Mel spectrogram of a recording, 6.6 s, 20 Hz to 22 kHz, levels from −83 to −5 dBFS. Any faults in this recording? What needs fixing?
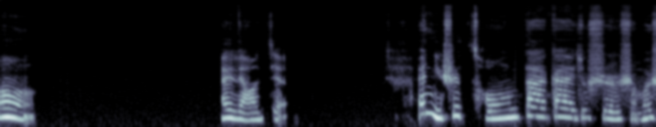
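Channel delay (comb filtering) runs from 5.15 s to 6.57 s, at the end of the speech. One channel arrives around 20 ms behind the other, and when the pair is folded to mono, the shared content cancels at evenly spaced frequencies, starting near 30 Hz and repeating roughly every 50 Hz. That dense row of fixed notches gives the closing section a rough, slightly doubled sound. Realign the channels or check mono compatibility before summing so neither side lags.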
